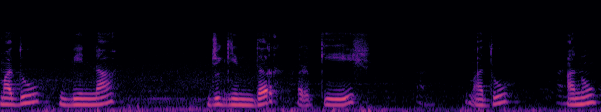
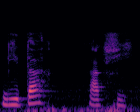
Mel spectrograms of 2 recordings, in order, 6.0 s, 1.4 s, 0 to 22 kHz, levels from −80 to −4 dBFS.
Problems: none marked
